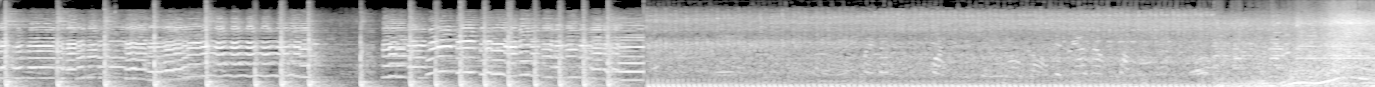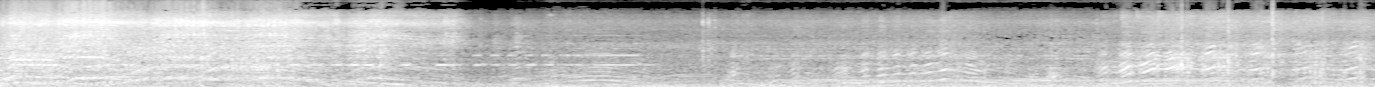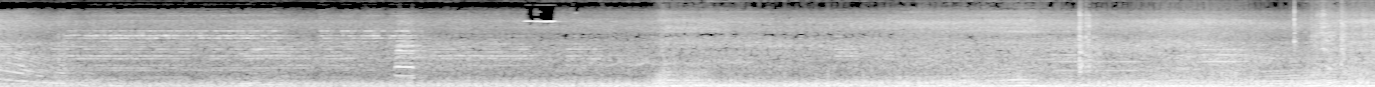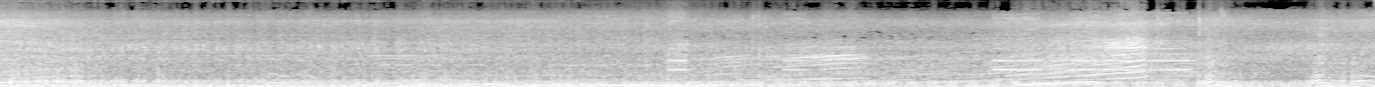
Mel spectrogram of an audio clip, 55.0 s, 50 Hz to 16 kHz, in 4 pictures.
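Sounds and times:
motorcycles idling and revving: 0:00.0 - 0:55.0
horn sounding: 0:10.7 - 0:20.5, 0:22.6 - 0:42.2, 0:43.6 - 0:54.9.

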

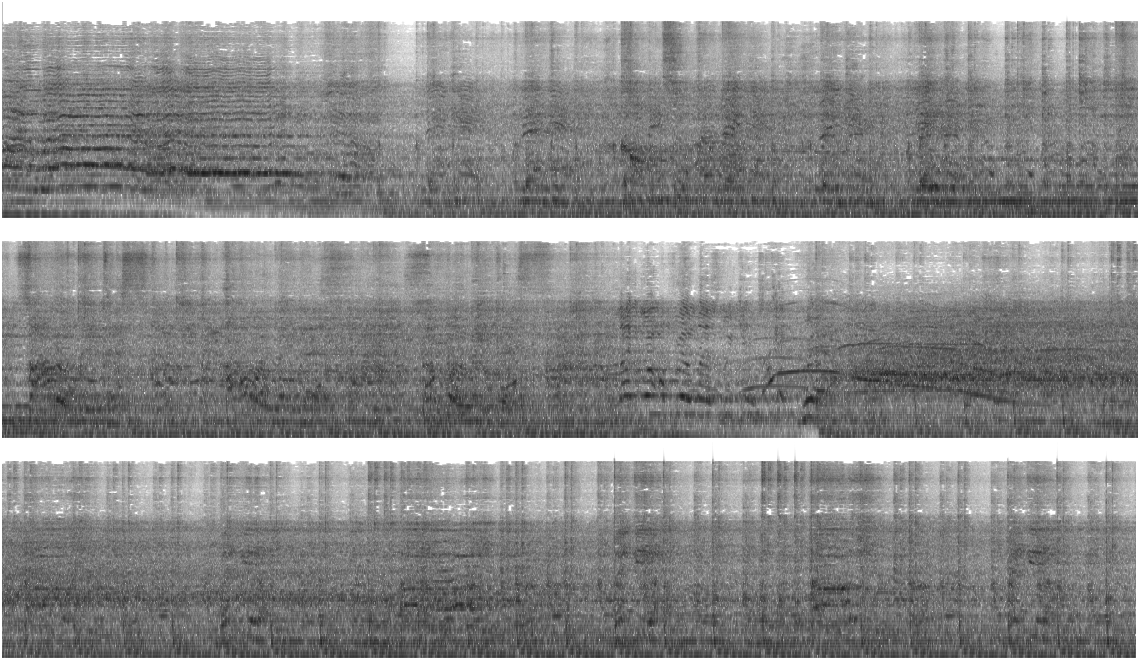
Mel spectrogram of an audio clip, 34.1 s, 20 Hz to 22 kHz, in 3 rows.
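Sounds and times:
crowd screaming and cheering: 0:00.0 - 0:34.0
live pop music with bass beat: 0:00.0 - 0:34.0.

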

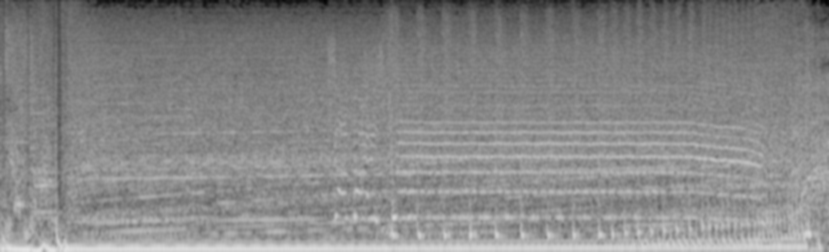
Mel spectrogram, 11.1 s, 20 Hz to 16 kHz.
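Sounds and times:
distorted synth bass drone: 0:00.0 - 0:11.0.

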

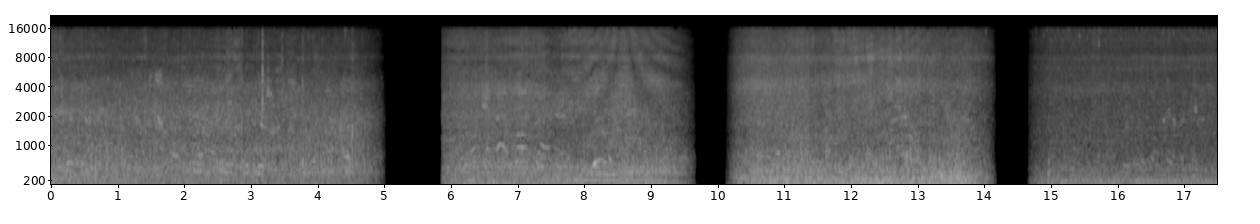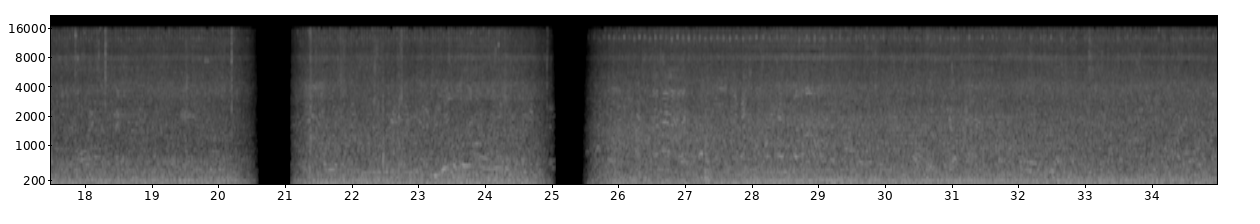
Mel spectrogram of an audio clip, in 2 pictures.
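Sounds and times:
street noise: 0:00.0 - 0:05.1, 0:05.9 - 0:34.9.

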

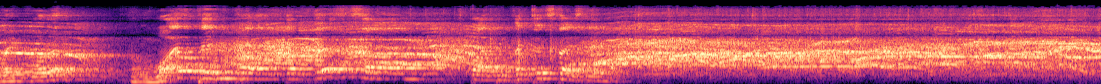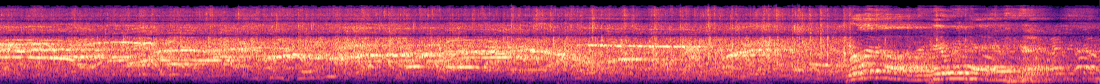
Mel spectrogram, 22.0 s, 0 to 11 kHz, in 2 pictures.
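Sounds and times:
crowd cheering and screaming: 0:00.0 - 0:01.2, 0:02.0 - 0:19.7.

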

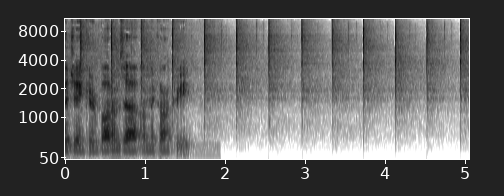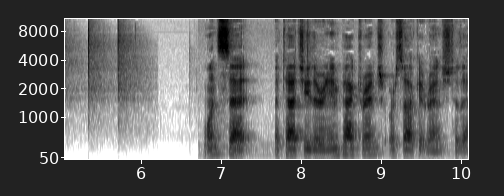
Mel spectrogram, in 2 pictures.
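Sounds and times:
hammer tapping metal tool: 0:00.0 - 0:06.7.

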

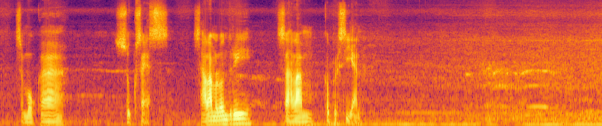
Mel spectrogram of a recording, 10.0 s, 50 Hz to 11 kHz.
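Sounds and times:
steady low hum: 0:04.4 - 0:10.0.

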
